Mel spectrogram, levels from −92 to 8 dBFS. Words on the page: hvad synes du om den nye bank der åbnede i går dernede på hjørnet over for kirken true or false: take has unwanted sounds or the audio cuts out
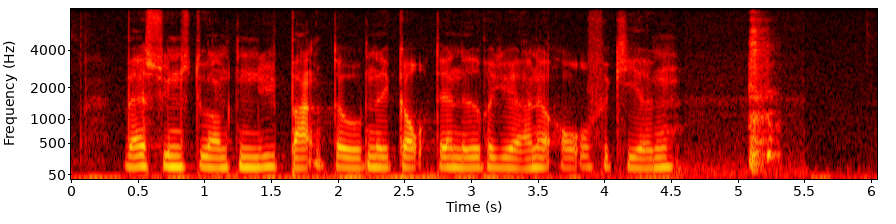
true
